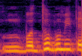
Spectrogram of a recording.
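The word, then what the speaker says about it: বধ্যভূমি: বদ্ধভূমি আমরা উচ্চারণ করব, কিন্তু না, এই ক্ষেত্রে ব্যতিক্রম, কোনো নিয়ম ছাড়াই বদ্ধভূমি হবে না। তোমরা যে মিরপুর বদ্ধভূমিতে যাও, এটার উচ্চারণ আসলে বদ্ধভূমি, এখানে ওকার হবে, এটা নিয়ম ছাড়া।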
